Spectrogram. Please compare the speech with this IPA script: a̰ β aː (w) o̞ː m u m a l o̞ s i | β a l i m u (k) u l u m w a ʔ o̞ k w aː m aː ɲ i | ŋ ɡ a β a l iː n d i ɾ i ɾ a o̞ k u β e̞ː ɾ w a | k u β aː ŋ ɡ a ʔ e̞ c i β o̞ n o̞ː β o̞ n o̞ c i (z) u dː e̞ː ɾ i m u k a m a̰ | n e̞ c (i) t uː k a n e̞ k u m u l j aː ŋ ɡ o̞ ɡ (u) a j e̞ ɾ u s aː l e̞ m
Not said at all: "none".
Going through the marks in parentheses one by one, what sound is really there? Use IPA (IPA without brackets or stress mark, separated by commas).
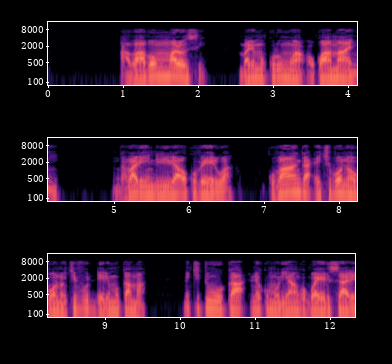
β, k, v, i, w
